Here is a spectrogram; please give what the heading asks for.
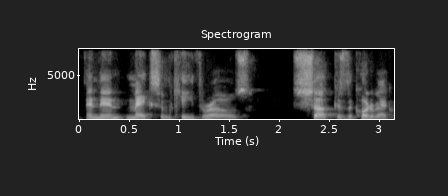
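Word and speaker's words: Shough: Shuck is the quarterback, right? That's how you say his name? Mm-hmm. Shuck.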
